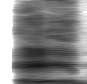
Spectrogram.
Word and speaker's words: Abbe: The attorney is ABBE, so I don't know if they Yeah, pronounce it I don't know if he AB pronounces or it Abe or Abby. Abby. Yeah.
